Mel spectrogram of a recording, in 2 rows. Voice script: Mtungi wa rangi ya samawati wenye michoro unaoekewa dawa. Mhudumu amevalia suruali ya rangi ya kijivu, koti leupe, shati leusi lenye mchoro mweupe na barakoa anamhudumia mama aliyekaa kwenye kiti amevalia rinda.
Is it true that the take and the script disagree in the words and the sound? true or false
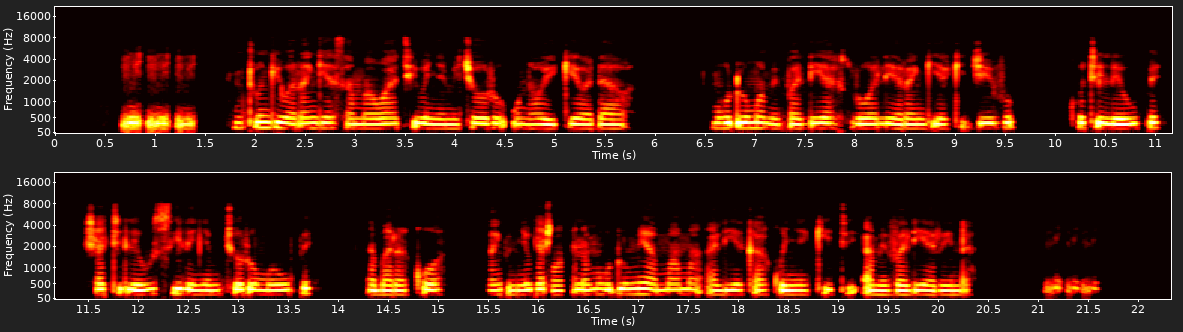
true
